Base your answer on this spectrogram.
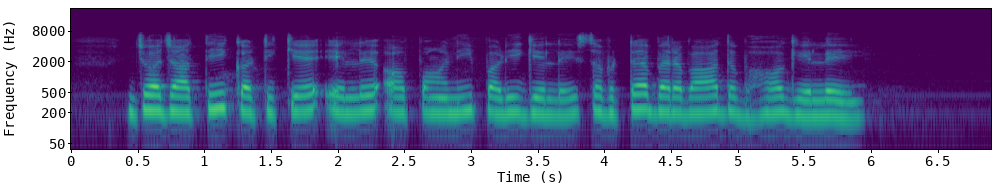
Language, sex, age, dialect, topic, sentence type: Maithili, female, 18-24, Bajjika, agriculture, statement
